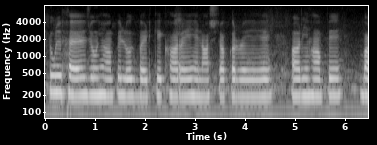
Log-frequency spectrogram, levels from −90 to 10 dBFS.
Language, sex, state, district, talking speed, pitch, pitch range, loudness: Hindi, female, Odisha, Malkangiri, 175 wpm, 195 Hz, 195-205 Hz, -16 LUFS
